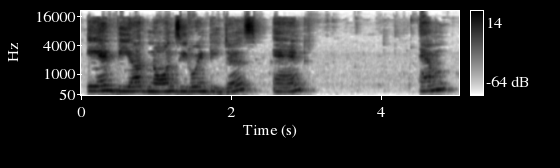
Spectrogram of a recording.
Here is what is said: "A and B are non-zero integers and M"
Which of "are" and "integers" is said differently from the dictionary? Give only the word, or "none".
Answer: none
